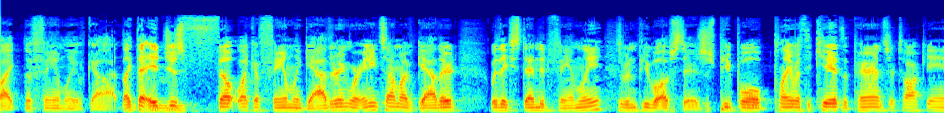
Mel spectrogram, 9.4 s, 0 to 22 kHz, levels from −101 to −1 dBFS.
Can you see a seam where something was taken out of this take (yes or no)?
yes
